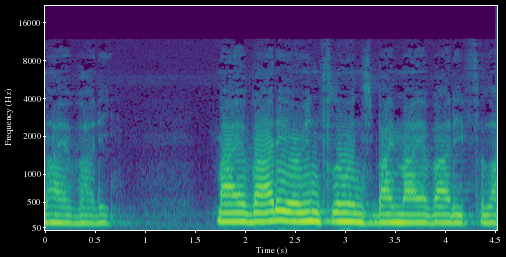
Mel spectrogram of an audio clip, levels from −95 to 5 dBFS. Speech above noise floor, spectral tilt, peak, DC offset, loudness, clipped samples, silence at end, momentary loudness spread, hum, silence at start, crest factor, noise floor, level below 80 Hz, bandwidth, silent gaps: 36 dB; -9.5 dB/octave; -4 dBFS; under 0.1%; -13 LUFS; under 0.1%; 0 s; 10 LU; none; 0 s; 10 dB; -49 dBFS; -52 dBFS; 9.2 kHz; none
